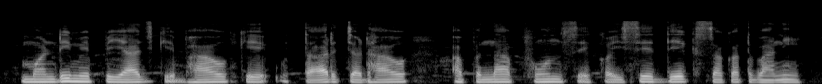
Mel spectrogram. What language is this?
Bhojpuri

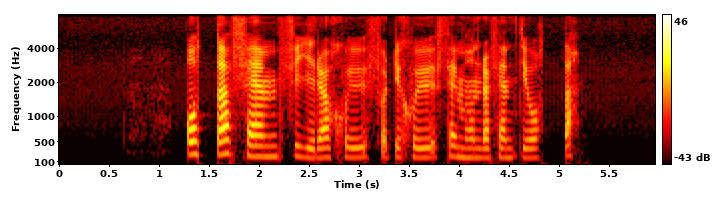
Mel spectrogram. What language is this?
Swedish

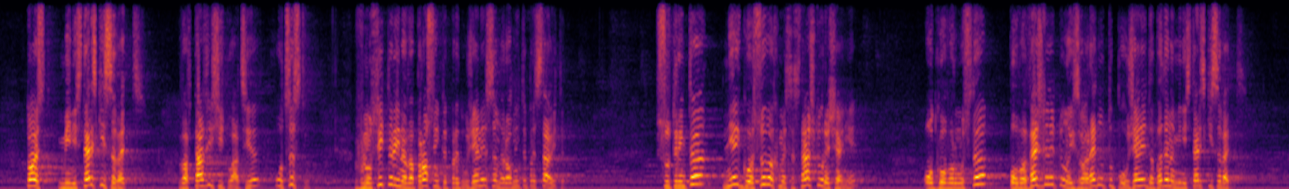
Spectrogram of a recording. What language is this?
Bulgarian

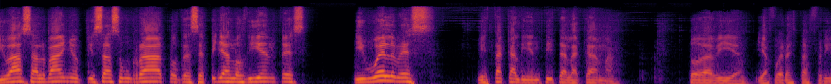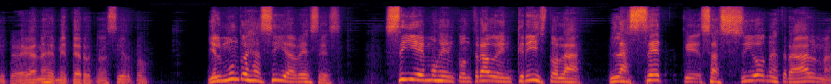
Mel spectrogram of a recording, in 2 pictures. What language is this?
Spanish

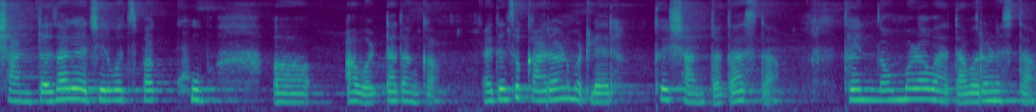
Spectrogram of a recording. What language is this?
Konkani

